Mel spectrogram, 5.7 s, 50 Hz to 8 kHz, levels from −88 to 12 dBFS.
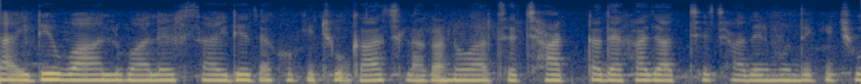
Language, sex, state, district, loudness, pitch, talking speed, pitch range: Bengali, female, Odisha, Khordha, -18 LUFS, 195 Hz, 190 wpm, 190-200 Hz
